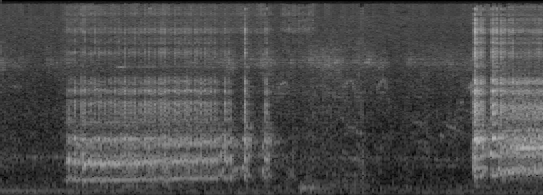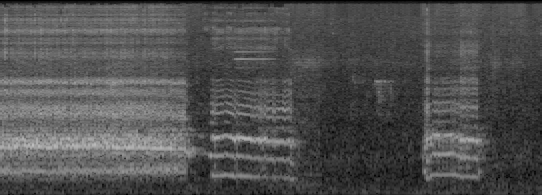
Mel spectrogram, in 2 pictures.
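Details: Lonely chicken kept outside the house, crying repeatedly: a drawn-out nasal call, then a louder two-second wail, followed by shorter falling calls, with brief pauses between.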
